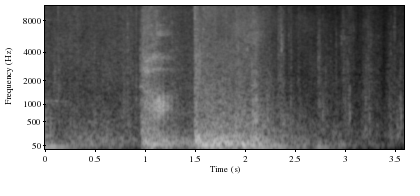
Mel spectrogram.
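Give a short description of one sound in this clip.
A fiery blast bursts with a deep roar.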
